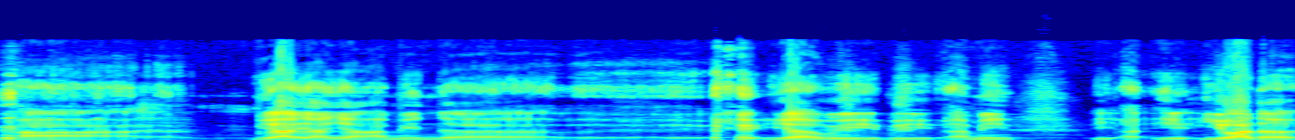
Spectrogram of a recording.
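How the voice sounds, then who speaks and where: With a Singaporean accent, a man speaks at a moderate pace in a very deep, low pitch. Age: 60s. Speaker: defendant in defamation suit, author. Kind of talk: interview. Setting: live online stream. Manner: halting, many fillers.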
